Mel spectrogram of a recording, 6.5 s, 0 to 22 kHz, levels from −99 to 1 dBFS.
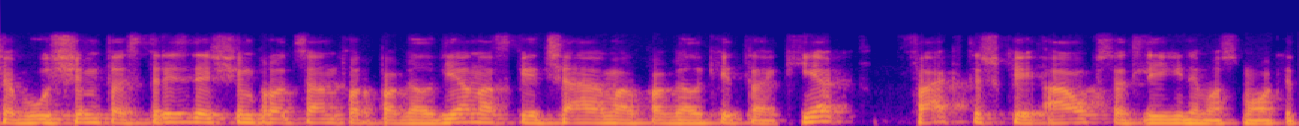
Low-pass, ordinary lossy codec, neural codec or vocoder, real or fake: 7.2 kHz; Opus, 32 kbps; none; real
